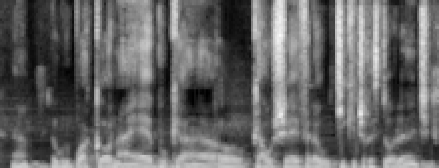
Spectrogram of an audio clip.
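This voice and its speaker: A man of medium pitch at a fairly quick pace with fairly even intonation, with music in the background. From France. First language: French (speaking Portuguese). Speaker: supply chain executive. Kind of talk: interview. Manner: hesitant, many fillers.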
